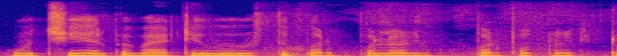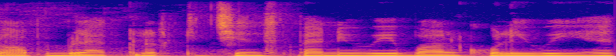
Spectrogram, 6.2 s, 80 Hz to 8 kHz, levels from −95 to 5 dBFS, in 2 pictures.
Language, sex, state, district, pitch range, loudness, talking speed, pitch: Hindi, female, Bihar, Patna, 200-220 Hz, -16 LUFS, 235 wpm, 210 Hz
